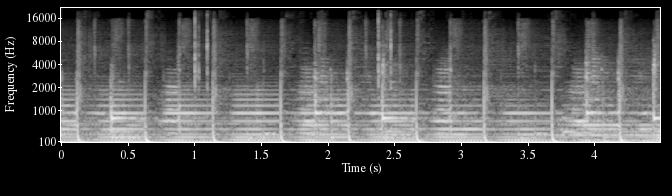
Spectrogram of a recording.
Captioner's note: mouse click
